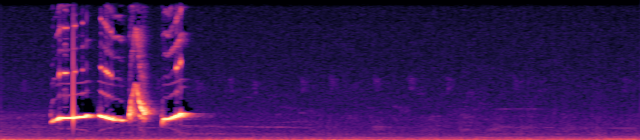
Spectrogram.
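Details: Short ngeplong song burst of an orange-headed thrush, used as singing therapy: a whistled phrase with a sharp upward sweep, followed by several seconds of near silence.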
